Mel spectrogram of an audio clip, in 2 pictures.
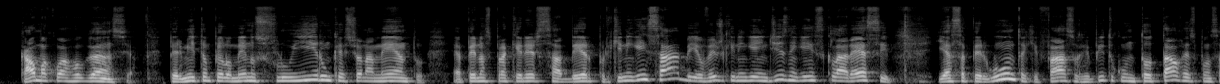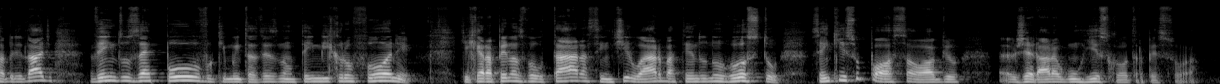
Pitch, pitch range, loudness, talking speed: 150 Hz, 130-170 Hz, -21 LUFS, 160 wpm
